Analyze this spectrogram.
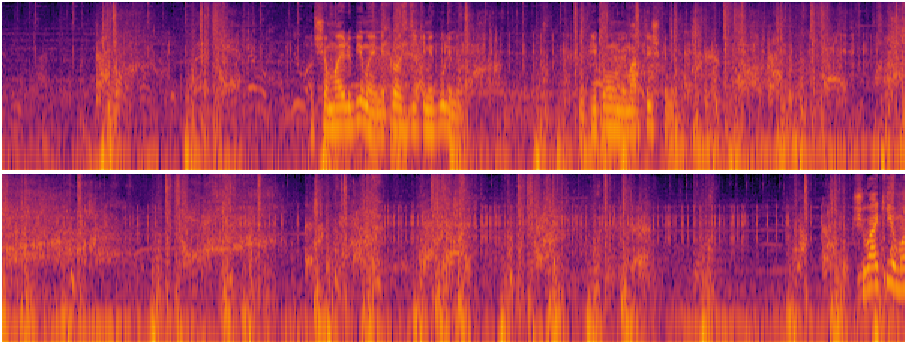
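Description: Ghouls snarl and screech as they attack.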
